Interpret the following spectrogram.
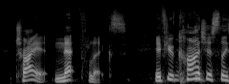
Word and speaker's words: Netflix: like Netflix where you most people don't say the T try it Netflix if you're consciously saying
